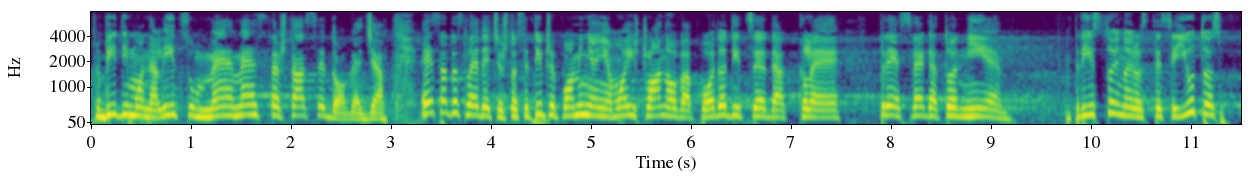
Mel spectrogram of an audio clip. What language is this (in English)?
Serbian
